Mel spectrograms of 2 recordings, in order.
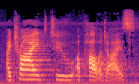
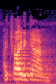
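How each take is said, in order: First: "tried" leaned on with a rising lift; stress on tried. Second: "tried" said louder with a falling tune; stress on tried. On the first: Preacher admitting a failed apology, stress on "tried". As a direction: lean on "tried" so it sounds doubtful. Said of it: "The operative word is tried". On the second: Preacher retelling a second apology, weight on "tried". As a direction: land hard on "tried", falling. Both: Real, not acted.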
